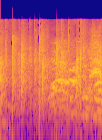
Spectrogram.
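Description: A group of people clapping by hand, with voices calling out over the claps from about a second in.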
